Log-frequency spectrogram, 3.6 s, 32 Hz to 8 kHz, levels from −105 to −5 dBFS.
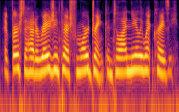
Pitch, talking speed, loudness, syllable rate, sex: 235 Hz, 250 wpm, -15 LUFS, 5.6 syllables/s, female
